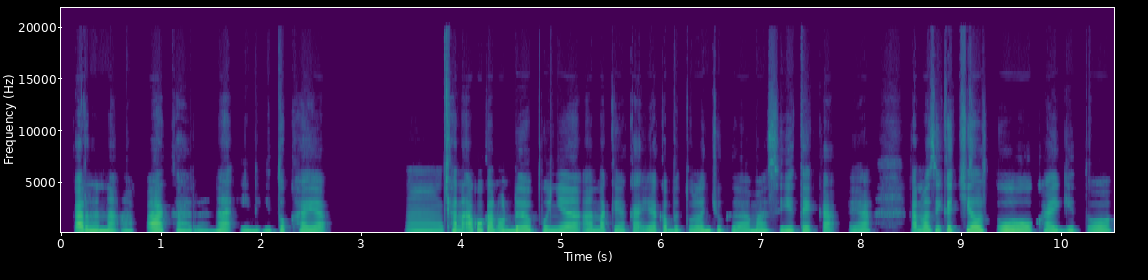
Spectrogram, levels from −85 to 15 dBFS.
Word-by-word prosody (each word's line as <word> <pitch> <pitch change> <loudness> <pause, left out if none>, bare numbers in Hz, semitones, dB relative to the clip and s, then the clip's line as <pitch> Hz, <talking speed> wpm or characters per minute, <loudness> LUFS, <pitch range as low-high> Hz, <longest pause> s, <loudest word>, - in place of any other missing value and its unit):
Karena 200 -1 +5
apa? 235 - +3
Karena, 170 - -2
ini 185 -2 -1 0.2
itu 285 - -2
kayak, 205 -2 0 0.8
mmm, 310 0 -5
karena 300 -1 +2
aku 330 - +3
kan 360 0 +3
udah 235 -6 +2
punya 250 +1 +1
anak 255 +3 -1
ya, 190 - -2
Kak, - - -2
ya. 195 - +1
Kebetulan 200 +3 -1
juga 180 -2 -3
masih 190 +1 -1
TK 195 -3 -2
ya. 180 +6 -1 0.4
Kan - - 0
masih 260 +1 +1
kecil 315 +4 +4
tuh, 210 -4 +4
kayak 195 -2 0 0.2
gitu. 180 0 -1
205 Hz, 155 wpm, -23 LUFS, 185-260 Hz, 0.8 s, Karena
